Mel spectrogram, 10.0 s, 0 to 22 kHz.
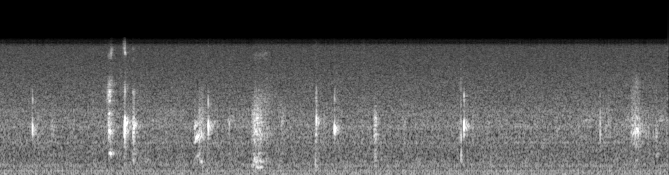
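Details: Two 2-month-old infants hiccupping in sync: about a dozen brief, squeaky catches at irregular intervals in a quiet room.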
